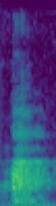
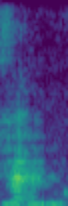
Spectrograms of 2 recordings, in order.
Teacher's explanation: Itu perut bibir bawah dengan ujung gigi depan atas jadi tidak bibir atas dan bibir bawah jadi tidak PA Bukan PA bukan peyum tapi Fa jadi perut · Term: huruf Fa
